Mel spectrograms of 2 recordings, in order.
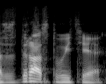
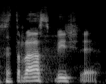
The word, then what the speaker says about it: Здравствуйте: Strasvice. How's that? Did I say it correctly? – Well, could you repeat one time again? – Okay, Strasvice. – Ah, I understood you. Здравствуйте. – Здравствуйте.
